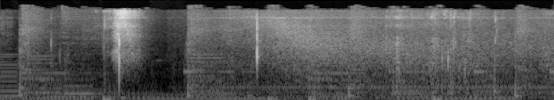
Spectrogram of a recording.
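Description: A sharp hiss bursts out as a bottle of sparkling water is opened for pancake batter, followed by a softer, steady fizzing that trails on, with no talking.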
